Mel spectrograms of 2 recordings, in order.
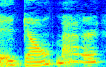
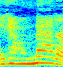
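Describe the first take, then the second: First: "It don't matter?" higher, turned into a question; questioning echo. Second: "It don't matter" as a statement, falling at the end; dismissive statement. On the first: Repeating the woman's words back to her, questioning echo. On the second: Retelling the woman's reply on the train, dismissive statement. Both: Retold or imitated.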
